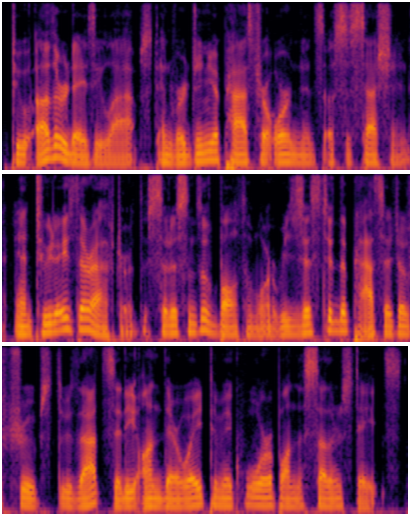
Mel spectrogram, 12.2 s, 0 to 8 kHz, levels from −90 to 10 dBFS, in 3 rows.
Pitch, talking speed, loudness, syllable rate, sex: 100 Hz, 180 wpm, -20 LUFS, 5.4 syllables/s, male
